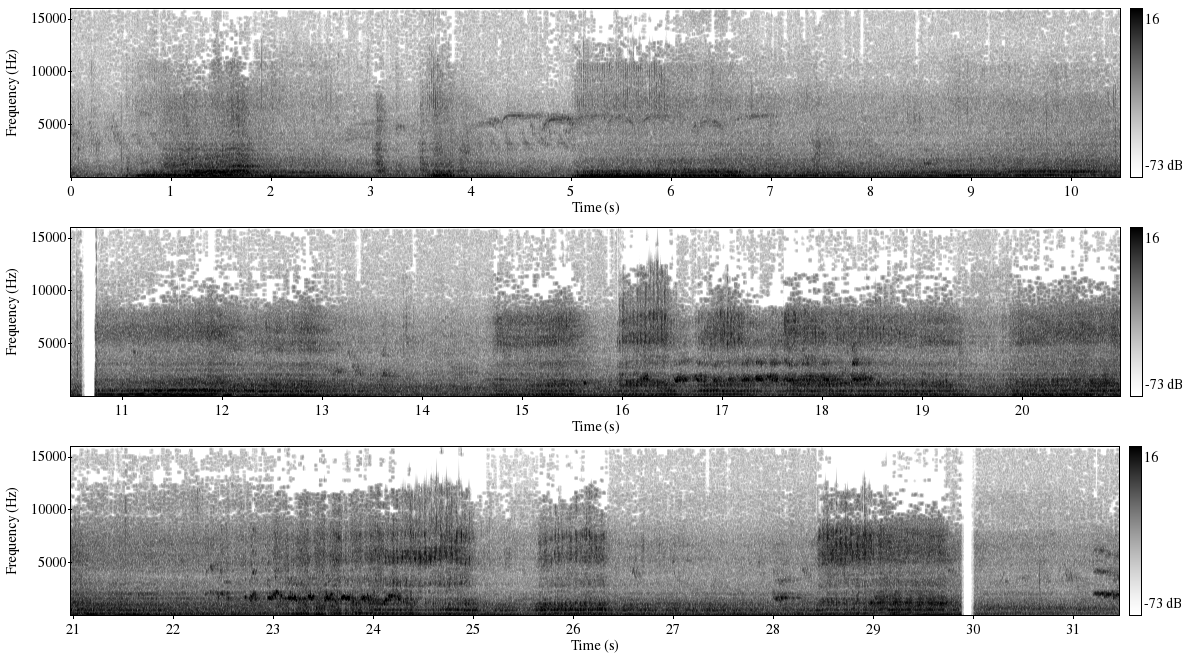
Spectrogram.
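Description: Classic cars driven hard through a cone course on cobbles, engines revving up and down over and over as they accelerate, brake and turn, with tyres squealing at times. The sound drops out for an instant about eleven seconds in, and a second car follows.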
